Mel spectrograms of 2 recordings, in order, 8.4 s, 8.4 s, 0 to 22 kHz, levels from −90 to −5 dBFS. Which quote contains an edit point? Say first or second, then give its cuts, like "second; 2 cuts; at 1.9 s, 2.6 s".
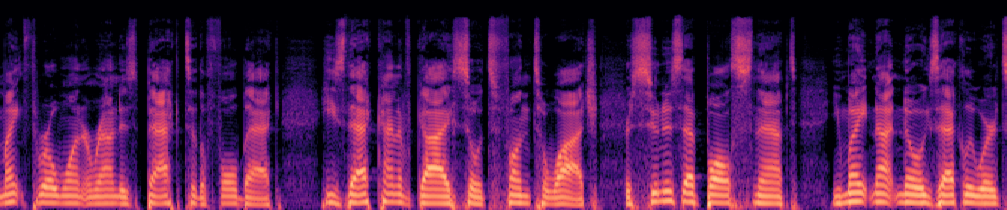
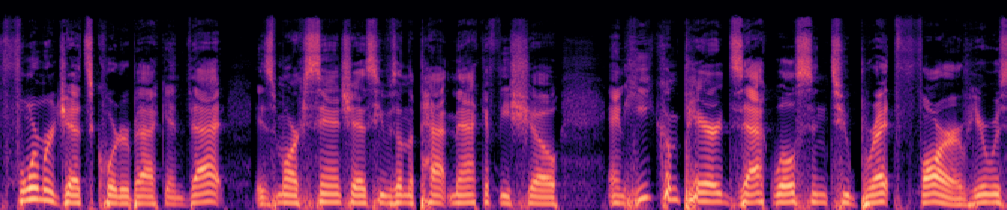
first; 1 cut; at 5.2 s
